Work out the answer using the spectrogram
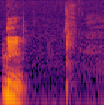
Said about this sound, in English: So, excuse me, cough and a burp.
